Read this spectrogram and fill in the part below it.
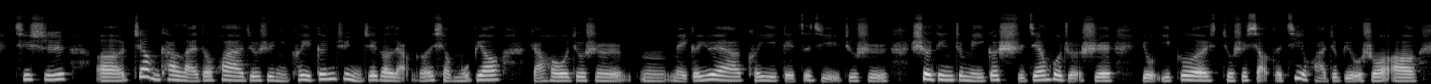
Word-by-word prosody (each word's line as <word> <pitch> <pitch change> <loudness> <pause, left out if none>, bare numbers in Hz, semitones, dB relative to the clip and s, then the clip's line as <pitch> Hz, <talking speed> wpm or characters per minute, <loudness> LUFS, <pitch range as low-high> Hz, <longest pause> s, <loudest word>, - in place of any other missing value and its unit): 其 225 - -2
实， 225 +2 +1 0.3
呃， 170 -1 +2
这 360 - -2
样 310 -11 +3
看 215 -2 0
来 160 -3 -1
的 190 +3 -1
话， 195 -2 +1
就 185 +1 -2
是 190 -1 -4
你 160 -3 -8
可 210 - -1
以 210 - +4
根 240 +5 +3
据 250 -1 -2
你 190 -7 -2
这 200 - +1
个 185 -2 +3
2 170 - -3
个 180 +2 -3
小 170 -4 -4
目 165 +2 -6
标， 210 +1 +3 0.3
然 150 +2 -6
后 170 -1 +3
就 180 +1 -1
是， 170 -3 -2
嗯， 155 -1 -8
每 145 -3 -4
个 - - -1
月 220 +2 +5
啊， 180 -2 0
可 175 0 -5
以 180 -1 -1
给 145 -5 -2
自 200 - -4
己 155 -7 -7
就 170 - -5
是 165 -1 -4 0.2
设 245 - +8
定 220 -2 +2
这 200 - -1
么 180 - -2
一 165 0 -3
个 210 +4 +2
时 150 -8 -2
间， 205 +2 +3
或 230 -3 +5
者 - - -2
是 170 0 +2 0.2
有 155 - +1
一 170 - -6
个 190 0 +5
就 185 -1 -5
是 185 - -3
小 190 - -1
的 - - -5
计 290 -5 +1
划。 175 -9 -8
就 165 - -3
比 145 - -5
如 - - +1
说， 170 0 +2
啊， 160 -2 +2
185 Hz, 270 characters per minute, -23 LUFS, 170-210 Hz, 0.3 s, 设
